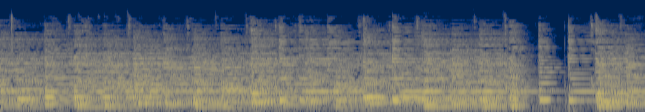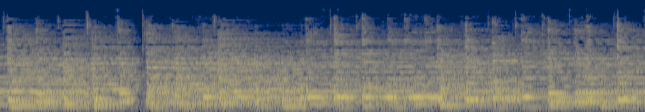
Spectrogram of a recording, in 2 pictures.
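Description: Upright piano played solo, a minor-key piece from an A-minor medley, with a brief break in the playing about halfway through before it picks up again.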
